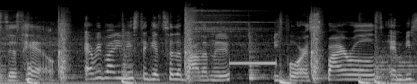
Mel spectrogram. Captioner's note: beep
